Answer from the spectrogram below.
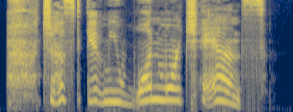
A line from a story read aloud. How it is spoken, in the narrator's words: I begged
